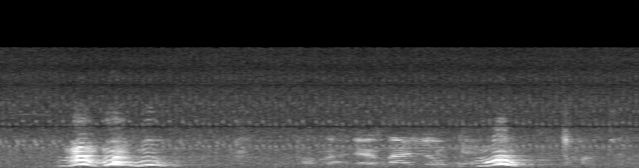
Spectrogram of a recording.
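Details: Big friendly dogs giving a pair of loud barks, then quieter vocal sounds, and another single bark near the end.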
